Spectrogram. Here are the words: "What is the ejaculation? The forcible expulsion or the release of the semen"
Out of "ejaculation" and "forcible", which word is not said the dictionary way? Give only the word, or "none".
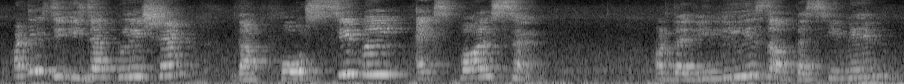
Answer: forcible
